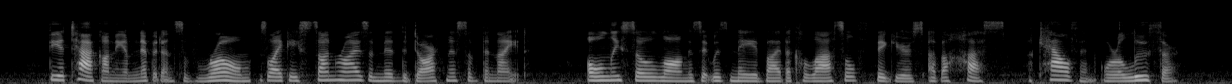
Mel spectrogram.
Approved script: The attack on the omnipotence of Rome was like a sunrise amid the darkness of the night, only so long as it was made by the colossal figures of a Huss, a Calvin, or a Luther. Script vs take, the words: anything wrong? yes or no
no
